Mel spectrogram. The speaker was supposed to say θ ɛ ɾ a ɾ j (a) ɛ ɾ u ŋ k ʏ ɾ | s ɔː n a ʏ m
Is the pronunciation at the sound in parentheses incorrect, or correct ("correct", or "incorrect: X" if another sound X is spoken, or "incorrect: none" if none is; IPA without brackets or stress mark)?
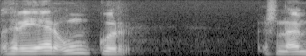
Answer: incorrect: ɛ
